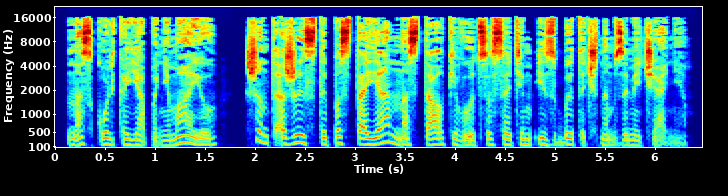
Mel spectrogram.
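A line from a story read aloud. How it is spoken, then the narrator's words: Plain. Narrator (Russian): ответил отец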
